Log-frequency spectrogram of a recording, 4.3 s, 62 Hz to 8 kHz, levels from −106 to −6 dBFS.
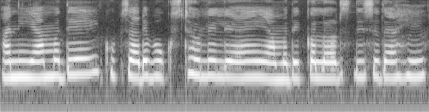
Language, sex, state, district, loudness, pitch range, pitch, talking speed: Marathi, female, Maharashtra, Pune, -15 LUFS, 275-290 Hz, 285 Hz, 165 wpm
